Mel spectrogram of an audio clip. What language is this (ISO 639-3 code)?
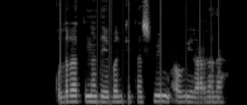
pus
